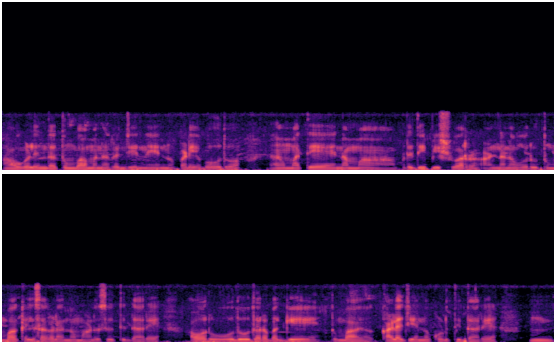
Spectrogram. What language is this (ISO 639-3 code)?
kan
